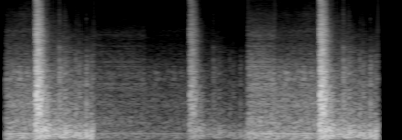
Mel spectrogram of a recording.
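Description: Three heavy tank-cannon shots about a second and a half apart, each a sharp blast with a short rumbling tail, over a steady low hum. The sound cuts off suddenly just before the end.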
